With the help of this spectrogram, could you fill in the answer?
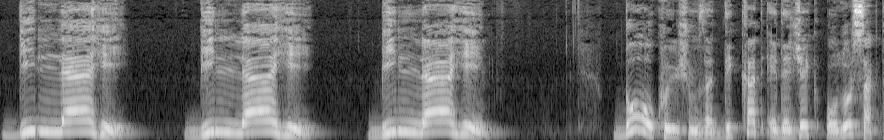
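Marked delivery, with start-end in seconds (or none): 0.0-4.9 billahi with a light, clear lam; light lam in billahi after the esre; thin lam. Shown as a demonstration. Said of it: "lamı ince okurum".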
